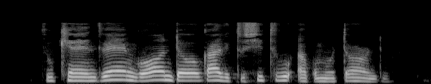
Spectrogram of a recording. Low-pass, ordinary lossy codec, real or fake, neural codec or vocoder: 7.2 kHz; MP3, 32 kbps; fake; codec, 16 kHz, 2 kbps, X-Codec, WavLM features, trained on Multilingual LibriSpeech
